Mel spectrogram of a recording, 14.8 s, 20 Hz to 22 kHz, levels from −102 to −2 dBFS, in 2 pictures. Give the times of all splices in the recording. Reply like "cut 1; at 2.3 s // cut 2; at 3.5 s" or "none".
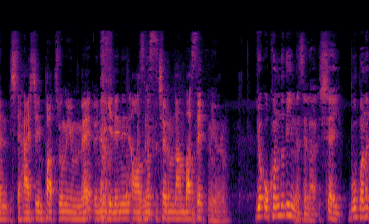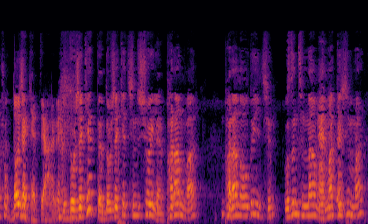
cut 1; at 11.8 s // cut 2; at 13.0 s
